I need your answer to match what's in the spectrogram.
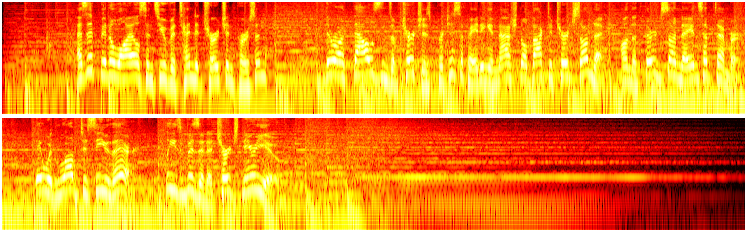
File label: Radio PSA Male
